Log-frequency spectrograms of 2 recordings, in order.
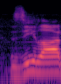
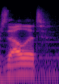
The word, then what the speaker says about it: Zealot: buffer for your team zelot or Zealot uh get people tell me both different pronunciations of this this gives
